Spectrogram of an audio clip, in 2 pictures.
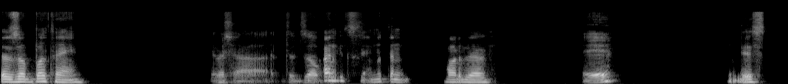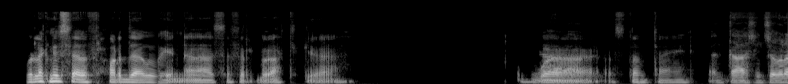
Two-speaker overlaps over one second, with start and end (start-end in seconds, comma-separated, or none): none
